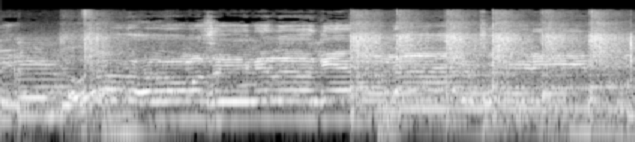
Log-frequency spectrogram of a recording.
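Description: Live blues band playing a rock-and-roll shuffle on electric guitars, bass and drums, with long held, bending notes over it from a blues harmonica played into a cupped vocal microphone.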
